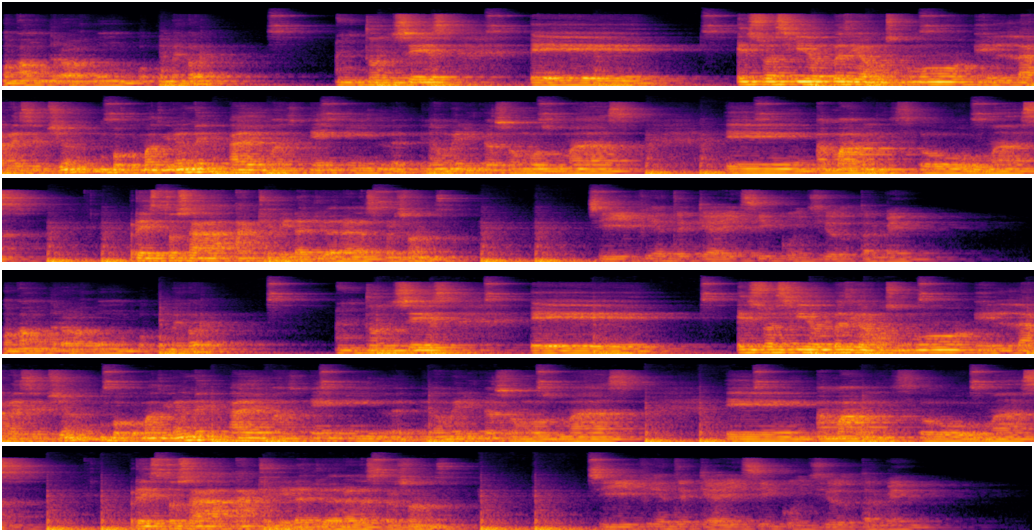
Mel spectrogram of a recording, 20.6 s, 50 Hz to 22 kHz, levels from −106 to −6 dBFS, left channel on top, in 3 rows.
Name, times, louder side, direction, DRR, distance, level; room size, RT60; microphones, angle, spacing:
voice 1, 0.0-1.4 2.2-4.3 4.9-13.9 14.6-16.7, left 1 dB, 10° left, -3 dB, 0.4 m, -25 dB
sound 1, 1.0-1.9 2.5-3.6 3.9-4.8 5.4-6.5 6.8-7.7 8.3-9.4 9.7-10.6 11.2-12.3 12.6-13.5 14.1-15.2 15.5-16.4 16.9-18.1, right 1 dB, 50° right, 0.4 m, -31 dB
voice 2, 17.7-19.8, left 1 dB, 80° left, -3 dB, 0.4 m, -38 dB
2.1 x 2.0 x 3.1 m, 0.93 s
head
